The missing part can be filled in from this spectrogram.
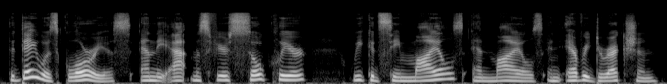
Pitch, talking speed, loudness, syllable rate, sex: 185 Hz, 160 wpm, -19 LUFS, 4.8 syllables/s, female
